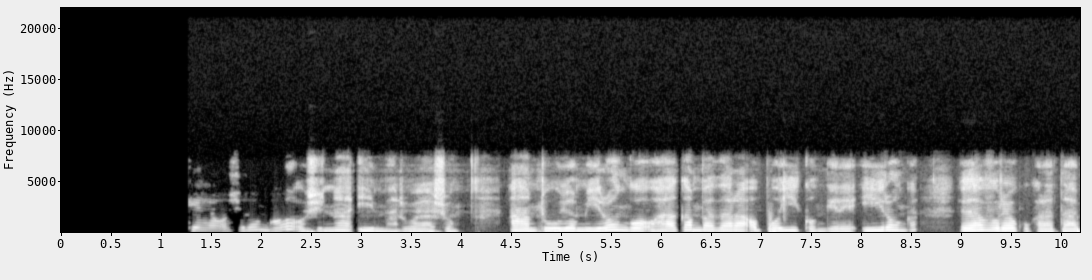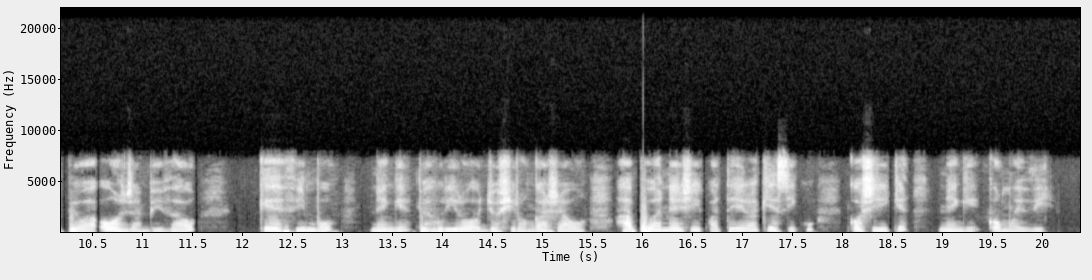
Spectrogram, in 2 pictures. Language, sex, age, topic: Oshiwambo, male, 18-24, finance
